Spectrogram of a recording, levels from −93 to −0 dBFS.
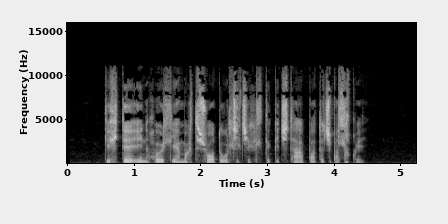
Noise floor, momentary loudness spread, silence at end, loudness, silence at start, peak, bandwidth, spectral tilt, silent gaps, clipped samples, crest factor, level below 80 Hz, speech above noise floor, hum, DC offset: -75 dBFS; 11 LU; 0.8 s; -22 LUFS; 0.55 s; -4 dBFS; 11.5 kHz; -1.5 dB/octave; none; under 0.1%; 22 dB; -56 dBFS; 50 dB; none; under 0.1%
